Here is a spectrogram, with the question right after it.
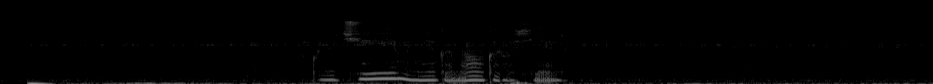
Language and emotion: Russian, sad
